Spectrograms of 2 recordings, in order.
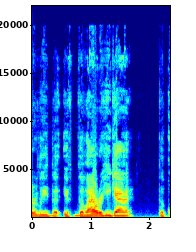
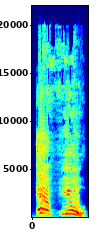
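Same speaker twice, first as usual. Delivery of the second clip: much higher, louder mock curse; mock cursing yell; 6 dB louder than usual. Imitating a man swearing at her, high and loud. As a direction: spit out the curse like an angry man. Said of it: "now he using profanity".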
